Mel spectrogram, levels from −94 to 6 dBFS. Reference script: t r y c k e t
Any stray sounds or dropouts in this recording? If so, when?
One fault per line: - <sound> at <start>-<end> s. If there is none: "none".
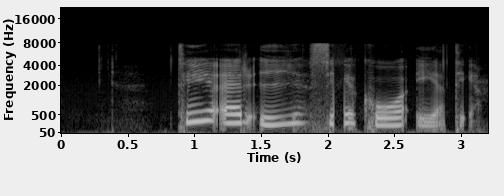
- dropout at 2.0-2.1 s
